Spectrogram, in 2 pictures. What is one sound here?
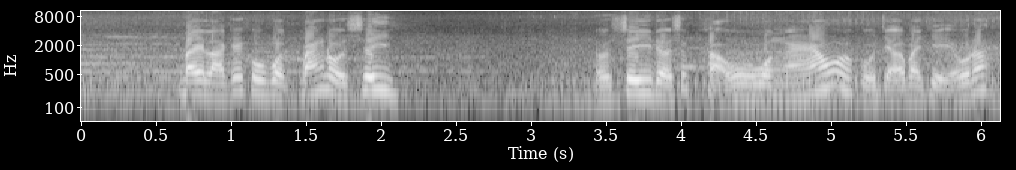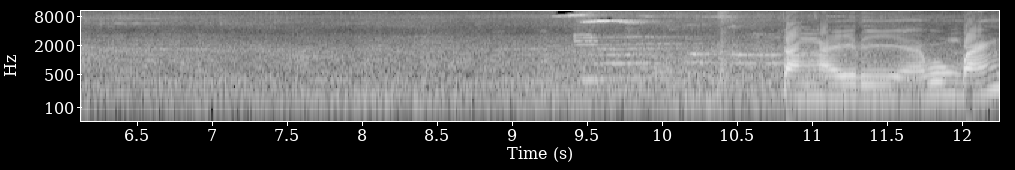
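Motorbike engines putter past on a street.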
